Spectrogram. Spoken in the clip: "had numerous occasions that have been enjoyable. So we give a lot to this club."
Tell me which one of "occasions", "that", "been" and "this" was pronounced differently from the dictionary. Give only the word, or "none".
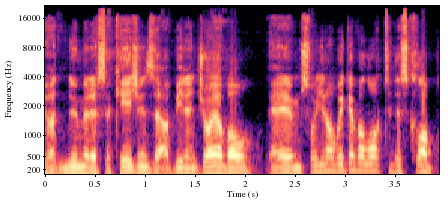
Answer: none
